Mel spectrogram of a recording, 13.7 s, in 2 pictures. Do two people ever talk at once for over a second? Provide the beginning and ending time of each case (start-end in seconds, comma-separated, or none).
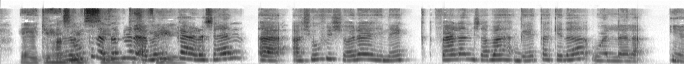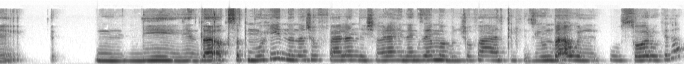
0.6-1.9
